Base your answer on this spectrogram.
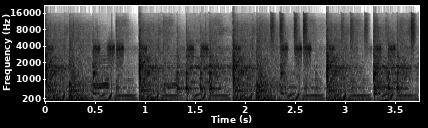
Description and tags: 128BPM LOOP, 4 4 j14k
little loop created on Arturia Spark
house, 128bpm, dance, spark, 4, drum, loop, music, arturia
